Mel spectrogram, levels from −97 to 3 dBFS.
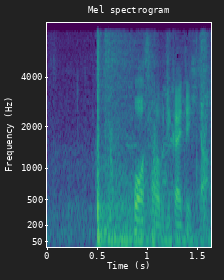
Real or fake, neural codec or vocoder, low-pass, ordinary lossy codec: real; none; 7.2 kHz; none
